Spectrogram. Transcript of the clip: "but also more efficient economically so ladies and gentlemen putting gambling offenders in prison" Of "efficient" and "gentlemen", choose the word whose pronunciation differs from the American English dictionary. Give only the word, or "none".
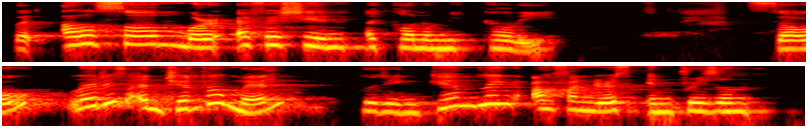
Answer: none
